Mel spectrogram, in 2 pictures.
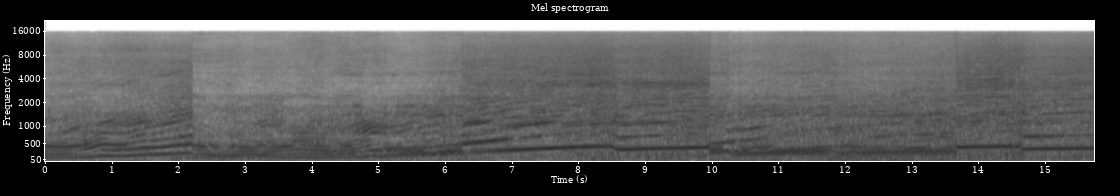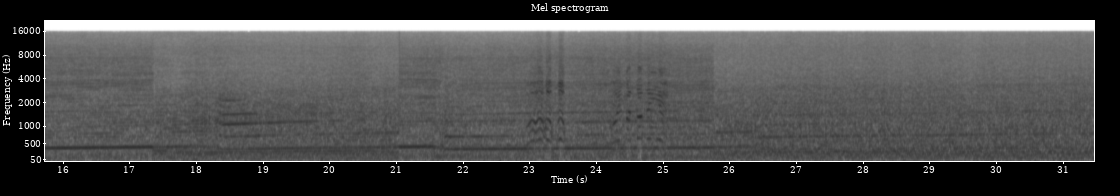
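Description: Honda CBR650R inline-four with an Austin Racing slip-on exhaust: blipped at rolling speed for the first few seconds, then accelerating hard through the gears. Its pitch climbs steeply and drops back at each of about six upshifts, under rising wind noise.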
